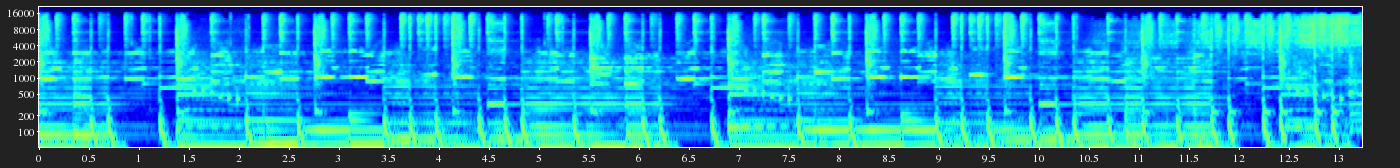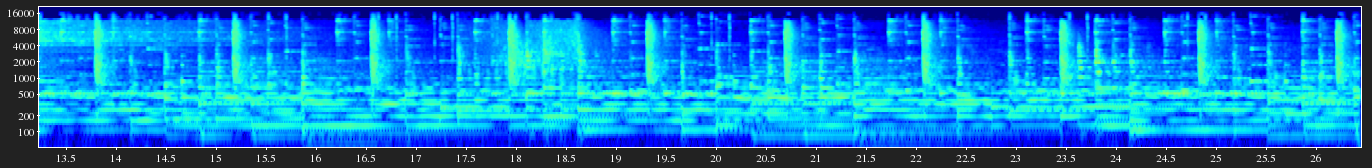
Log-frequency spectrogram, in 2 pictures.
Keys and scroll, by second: 11.1 Escape, 19.2 Delete, 22.1 ctrl+z, 24.3 Delete, 26.2 ctrl+z.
